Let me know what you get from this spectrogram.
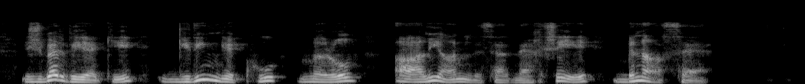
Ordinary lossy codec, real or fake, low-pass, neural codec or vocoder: Opus, 64 kbps; fake; 7.2 kHz; codec, 16 kHz, 8 kbps, FreqCodec, smaller model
